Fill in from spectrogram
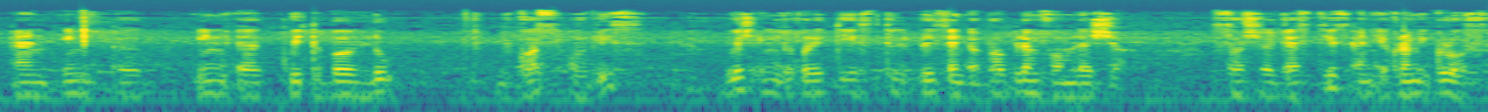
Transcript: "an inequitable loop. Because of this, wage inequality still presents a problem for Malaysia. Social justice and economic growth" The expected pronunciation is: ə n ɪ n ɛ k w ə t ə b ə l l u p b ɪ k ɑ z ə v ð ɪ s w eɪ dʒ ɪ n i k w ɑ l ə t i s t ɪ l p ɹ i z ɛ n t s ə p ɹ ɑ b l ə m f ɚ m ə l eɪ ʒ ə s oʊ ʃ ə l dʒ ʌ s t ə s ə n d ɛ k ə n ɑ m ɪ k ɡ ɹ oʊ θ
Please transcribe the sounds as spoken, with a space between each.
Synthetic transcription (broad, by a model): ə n ɪ n ɛ k w ə t ə b ə l l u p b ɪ k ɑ s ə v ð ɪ s w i tʃ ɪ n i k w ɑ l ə t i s t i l p ɹ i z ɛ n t ə p ɹ ɑ b l ə m f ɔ m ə l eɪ ʃ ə s oʊ ʃ ə l dʒ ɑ s t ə s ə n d ɛ k ə n ɑ m ɪ k ɡ ɹ oʊ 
